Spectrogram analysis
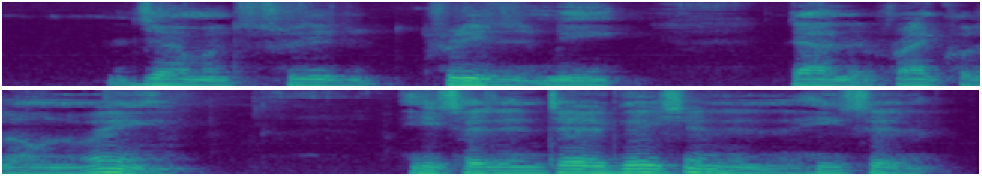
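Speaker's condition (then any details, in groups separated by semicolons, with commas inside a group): Parkinson's; about 5 years since onset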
